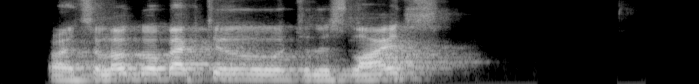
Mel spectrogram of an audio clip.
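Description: An elderly man speaks calmly through a microphone on an online call.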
